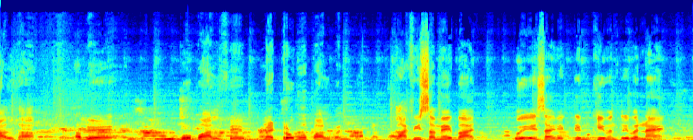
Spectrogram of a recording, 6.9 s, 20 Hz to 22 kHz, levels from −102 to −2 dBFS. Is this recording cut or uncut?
cut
